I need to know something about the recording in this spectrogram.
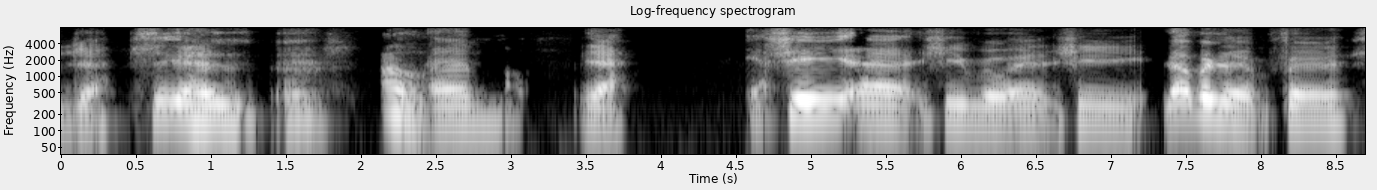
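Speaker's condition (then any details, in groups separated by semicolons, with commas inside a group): Cerebral palsy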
